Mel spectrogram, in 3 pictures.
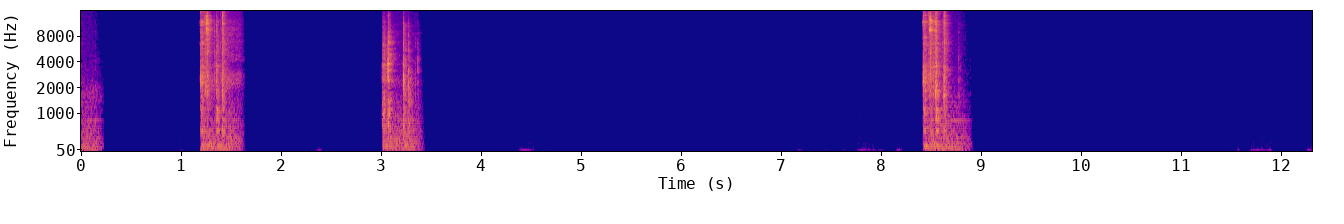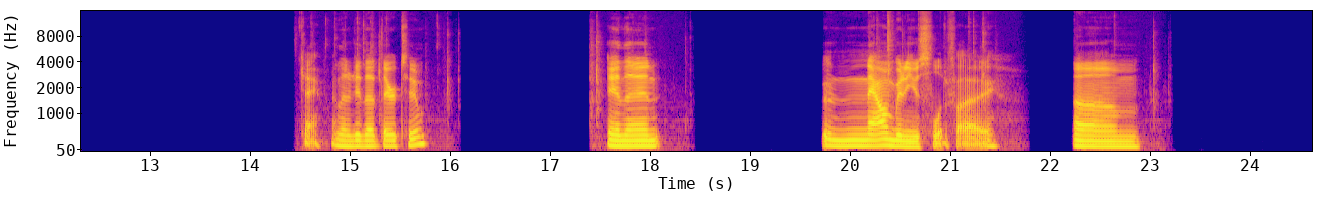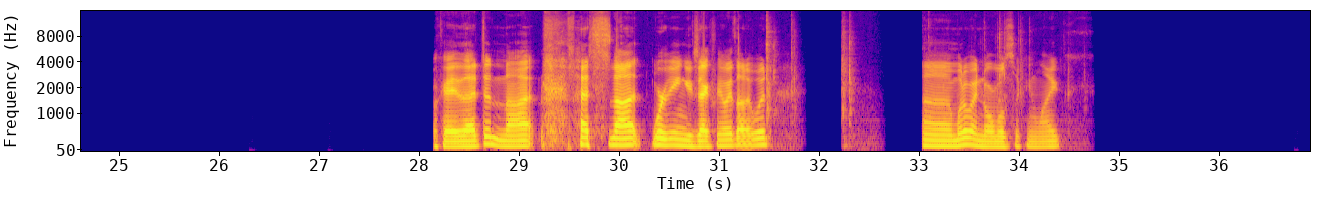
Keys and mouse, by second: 0.5 s, 1.8 g, 3.0 Tab, 3.3 z, 3.6 middle click, 4.4 middle click, 5.2 middle click, 5.6 shift+middle click, 6.0 ctrl+z, 6.2 ctrl+z, 6.4 ctrl+z, 6.6 ctrl+z, 7.2 middle click, 7.5 s, 10.0 middle click, 10.3 middle click, 10.7 middle click, 10.9 g, 12.7 Tab, 13.2 middle click, 13.7 ctrl+s, 13.9 shift+middle click, 14.4 middle click, 14.8 shift+middle click, 15.2 Tab, 15.4 middle click, 16.0 a, 16.3 Tab, 16.7 middle click, 17.2 ctrl+s, 17.4 Tab, 17.9 Tab, 18.6 ctrl+s, 19.0 click, 20.4 ctrl+z, 20.8-21.9 drag, 22.2 middle click, 23.1 ctrl+s, 24.1 Tab, 24.3 a, 24.5 q, 25.3 Tab, 25.8 ctrl+s, 26.4-30.0 drag, 31.5 Tab, 32.2 Tab, 32.2 a, 33.1 click, 33.7 ctrl+s, 35.5-36.6 drag.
